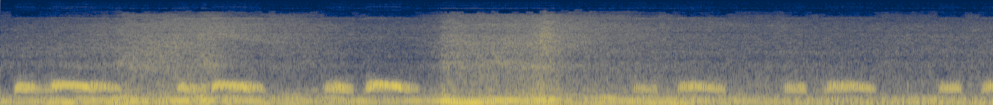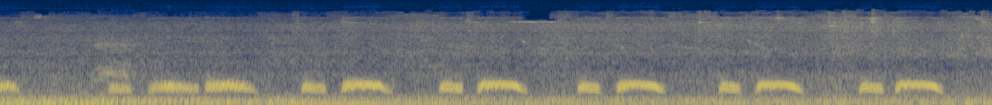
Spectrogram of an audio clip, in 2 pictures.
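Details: Spotted dove from Ninh Thuận, recorded during bird trapping, uttering short rising-falling coos about once a second beneath loud engine-like rumbling and broadband noise, which is strongest early on.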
